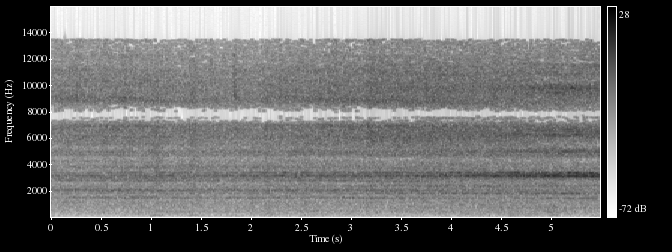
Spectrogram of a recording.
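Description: JR East E231 series electric train pulling into the platform, its cars rolling slowly past with a steady hiss and several thin high whines. A high squeal swells near the end as it slows.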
